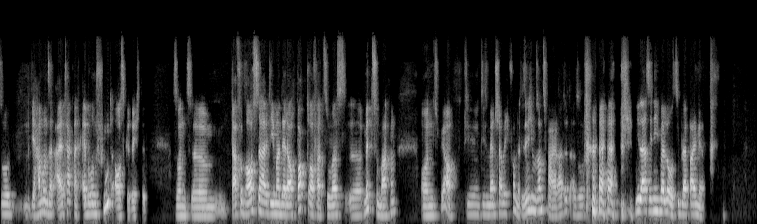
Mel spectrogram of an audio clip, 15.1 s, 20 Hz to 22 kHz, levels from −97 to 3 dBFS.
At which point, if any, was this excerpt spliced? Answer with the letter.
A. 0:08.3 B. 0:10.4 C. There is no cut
B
